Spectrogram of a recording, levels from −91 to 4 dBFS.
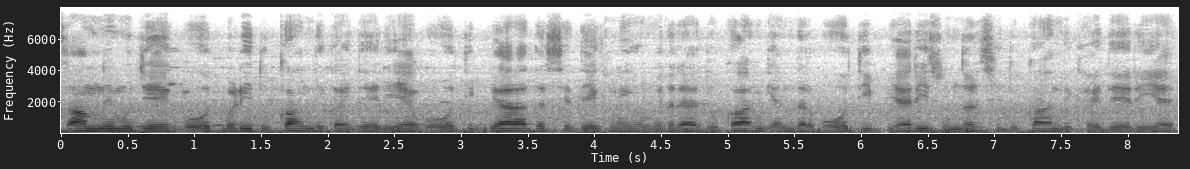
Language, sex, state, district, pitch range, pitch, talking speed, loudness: Hindi, male, Rajasthan, Bikaner, 135-140 Hz, 135 Hz, 235 wpm, -20 LUFS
